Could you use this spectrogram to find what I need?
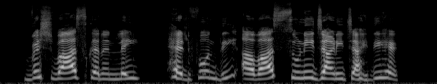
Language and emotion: Punjabi, surprised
